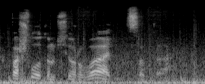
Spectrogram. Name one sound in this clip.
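A laser weapon fires a sharp blast.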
